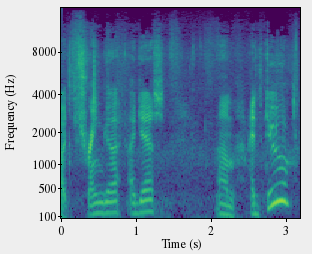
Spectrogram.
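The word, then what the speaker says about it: Trangia: into the system I don't know how you pronounce this it's t r a n g i a I call it shanga I guess um I do like this brand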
